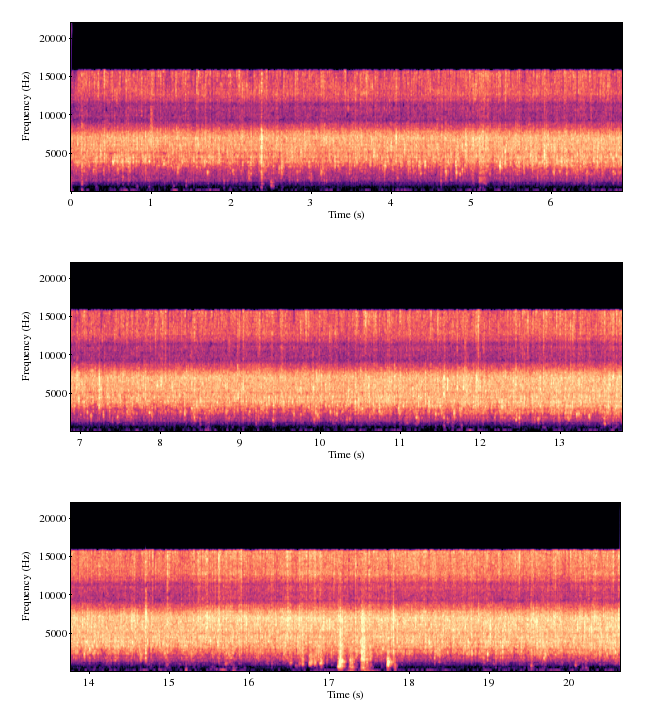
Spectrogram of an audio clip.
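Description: Chicken pieces frying in a frying pan: a steady sizzle with small crackles, slowly growing louder. Near the end there is a quick cluster of three knocks.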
